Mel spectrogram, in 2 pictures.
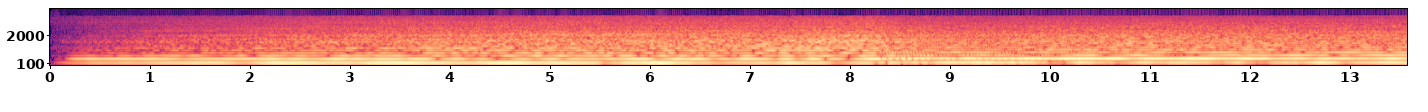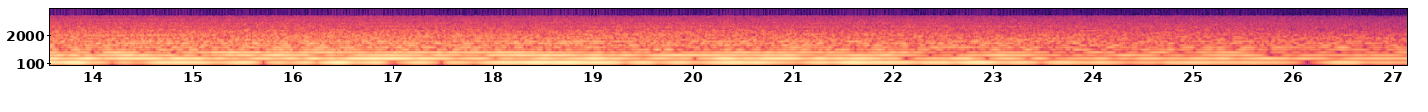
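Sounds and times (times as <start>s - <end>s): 
ambient music: 0.0s - 27.1s.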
